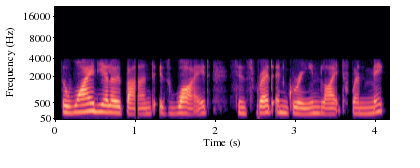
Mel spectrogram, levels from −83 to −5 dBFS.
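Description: Packets were lost in transit and the receiver played silence in their place, from 1.0 to 1.04 s and from 2.54 to 2.56 s. This packet loss filled with silence leaves 40 ms and 20 ms holes, pointing to 10 ms packets, with hard edges in the narrowband G.711 speech.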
